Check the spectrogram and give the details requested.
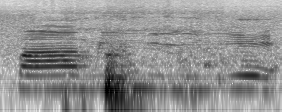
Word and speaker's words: Familie: Here it is Familie. All vowels are equally pronounced. Familie.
